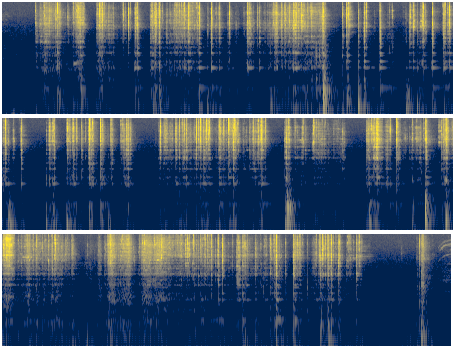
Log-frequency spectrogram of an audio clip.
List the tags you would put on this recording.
Sound effects > Other mechanisms, engines, machines
Bristle Brush Brushing Foley fx Household Mechanical Metallic Scrape sfx Shop Tool Tools Woodshop Workshop

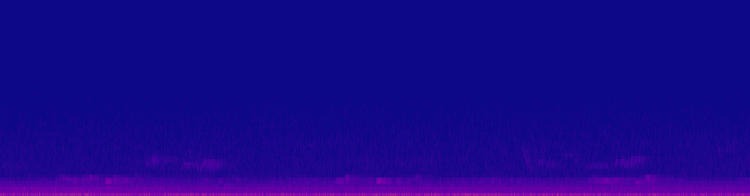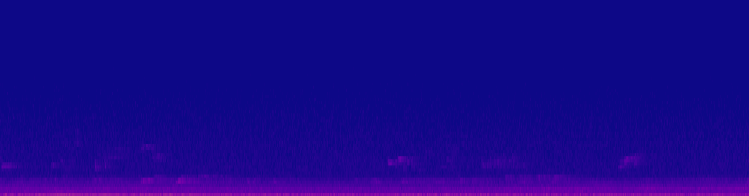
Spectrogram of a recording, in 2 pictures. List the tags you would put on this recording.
Soundscapes > Nature
alice-holt-forest field-recording meadow natural-soundscape nature phenological-recording raspberry-pi soundscape

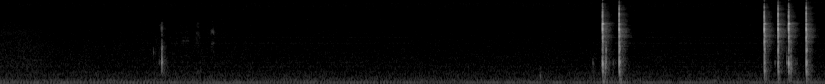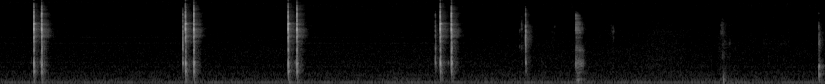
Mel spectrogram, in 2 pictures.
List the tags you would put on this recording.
Sound effects > Other
clicking searching mouse internet

